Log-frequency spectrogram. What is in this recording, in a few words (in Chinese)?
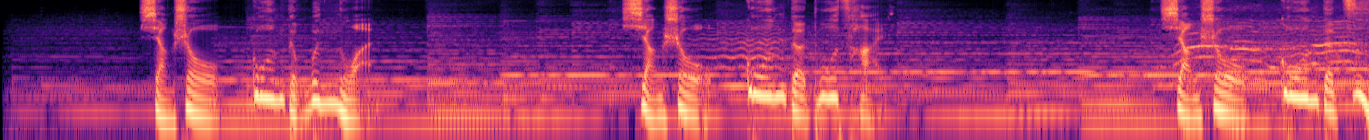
男 广告宣传; 中国光大集团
